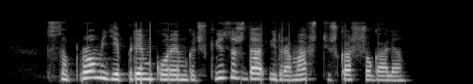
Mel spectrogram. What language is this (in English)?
Mari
